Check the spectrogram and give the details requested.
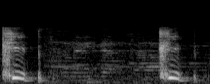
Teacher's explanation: The first thing is voiceless because it doesn't have vibration. Then it's velar because the tongue touch the soft palate, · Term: consonant K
